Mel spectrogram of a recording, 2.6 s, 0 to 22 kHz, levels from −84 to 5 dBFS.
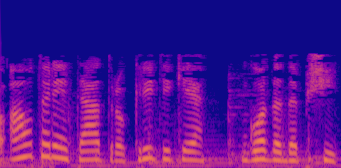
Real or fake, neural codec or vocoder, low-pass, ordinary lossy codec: real; none; 7.2 kHz; MP3, 24 kbps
